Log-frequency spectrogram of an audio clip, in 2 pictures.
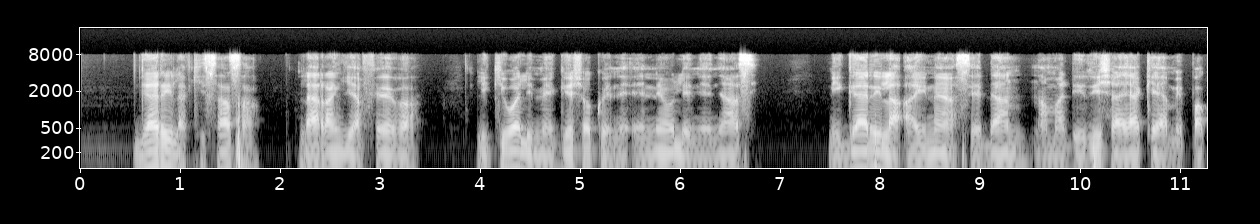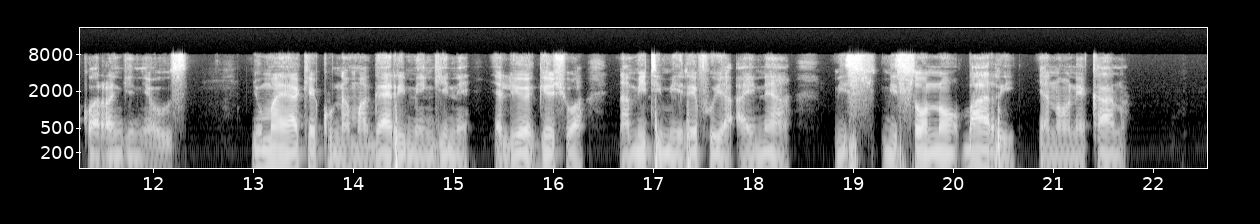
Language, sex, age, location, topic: Swahili, male, 18-24, Kisumu, finance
